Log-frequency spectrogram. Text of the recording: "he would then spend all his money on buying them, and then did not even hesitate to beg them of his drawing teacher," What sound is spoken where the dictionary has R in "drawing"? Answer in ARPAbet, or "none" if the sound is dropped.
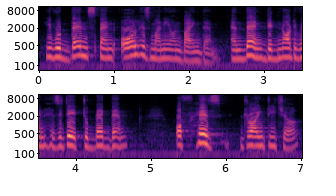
R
